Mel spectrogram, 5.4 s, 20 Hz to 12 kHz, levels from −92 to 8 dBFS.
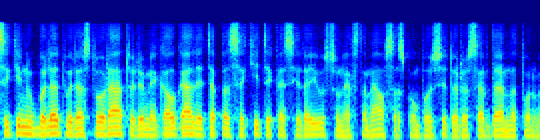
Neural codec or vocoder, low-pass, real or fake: codec, 16 kHz, 0.3 kbps, FocalCodec; 7.2 kHz; fake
